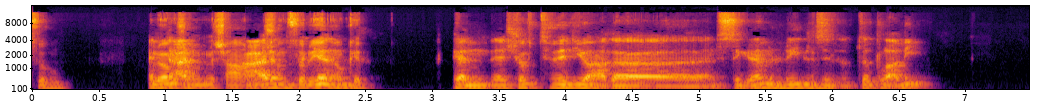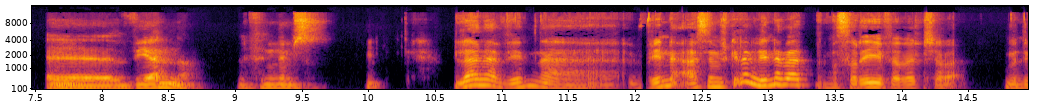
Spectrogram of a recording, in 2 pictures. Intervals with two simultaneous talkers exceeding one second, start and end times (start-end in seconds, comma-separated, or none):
0.9-2.5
